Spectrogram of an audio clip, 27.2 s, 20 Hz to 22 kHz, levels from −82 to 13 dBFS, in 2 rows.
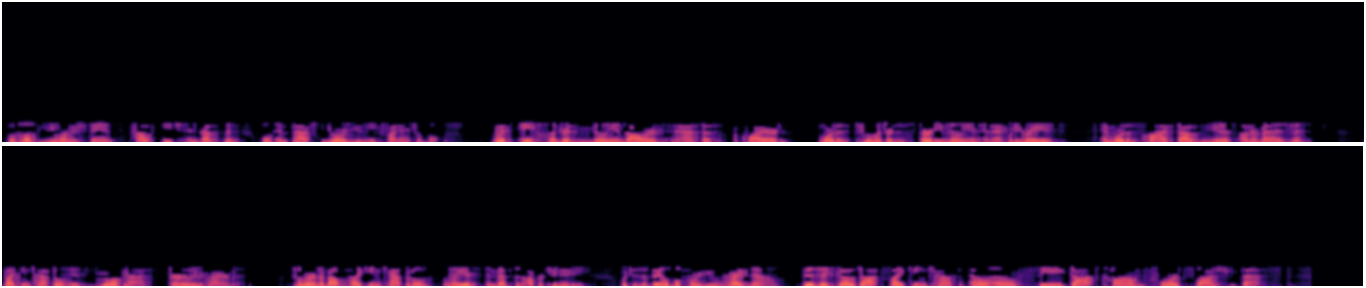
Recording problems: garbled, watery; badly; nothing above 3 kHz

